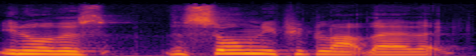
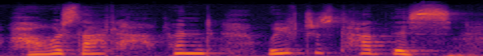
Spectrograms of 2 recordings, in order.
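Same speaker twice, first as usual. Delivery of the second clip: surprised whisper; 5 semitones higher, 8 dB quieter than usual. Retold or imitated. Audience reacting to her talk.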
